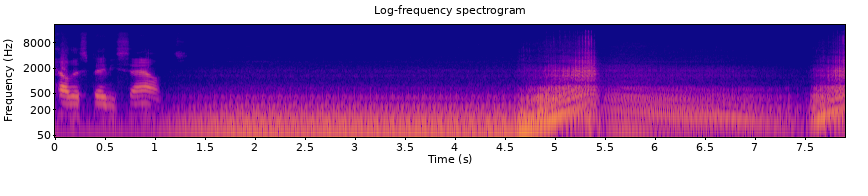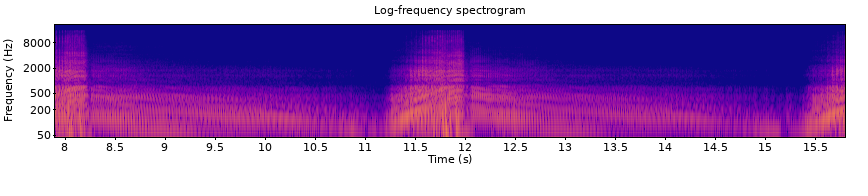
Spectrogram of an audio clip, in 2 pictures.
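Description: A car engine idles with a deep, steady exhaust rumble close by.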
